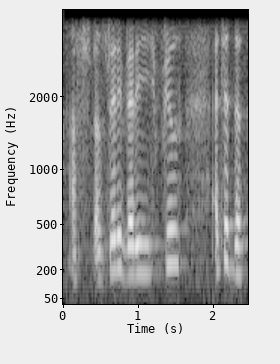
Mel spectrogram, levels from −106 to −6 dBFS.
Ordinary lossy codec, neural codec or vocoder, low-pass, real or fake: none; none; 3.6 kHz; real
